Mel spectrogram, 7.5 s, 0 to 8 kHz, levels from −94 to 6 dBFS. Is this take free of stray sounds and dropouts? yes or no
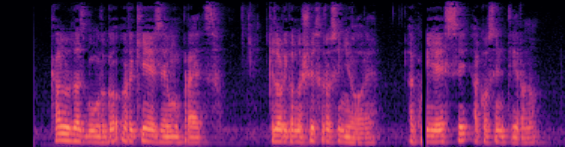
no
